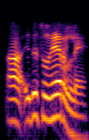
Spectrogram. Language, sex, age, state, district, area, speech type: Malayalam, male, 30-45, Kerala, Kozhikode, urban, conversation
